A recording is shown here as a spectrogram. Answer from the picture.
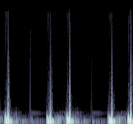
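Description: Heartbeat sound effect: slow double thumps, lub-dub, about one pair a second.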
